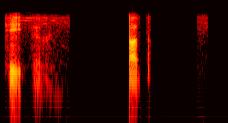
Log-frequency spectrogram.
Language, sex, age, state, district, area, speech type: Urdu, male, 18-30, Uttar Pradesh, Shahjahanpur, rural, conversation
